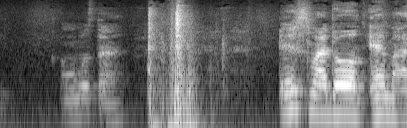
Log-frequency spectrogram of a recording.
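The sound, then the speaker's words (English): A door is pushed partly open by a dog and a child in one brief, noisy half-second burst, with a person talking just before and after. “My dog going to crack open the door, y'all.”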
